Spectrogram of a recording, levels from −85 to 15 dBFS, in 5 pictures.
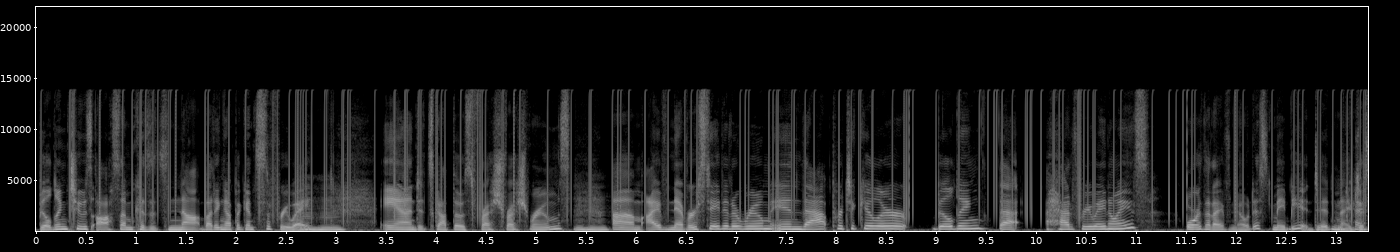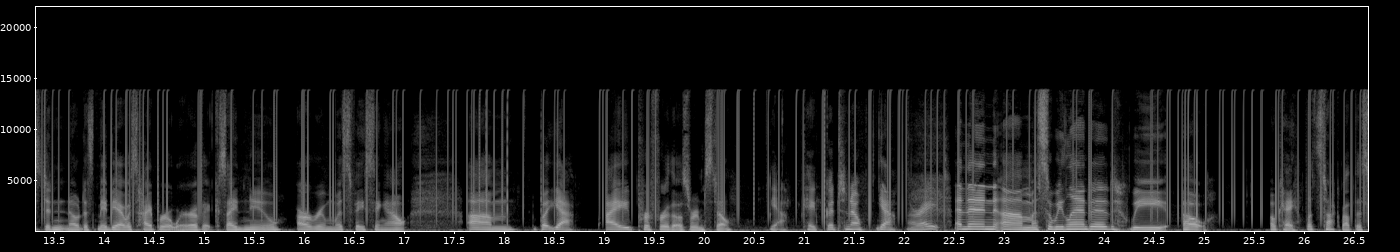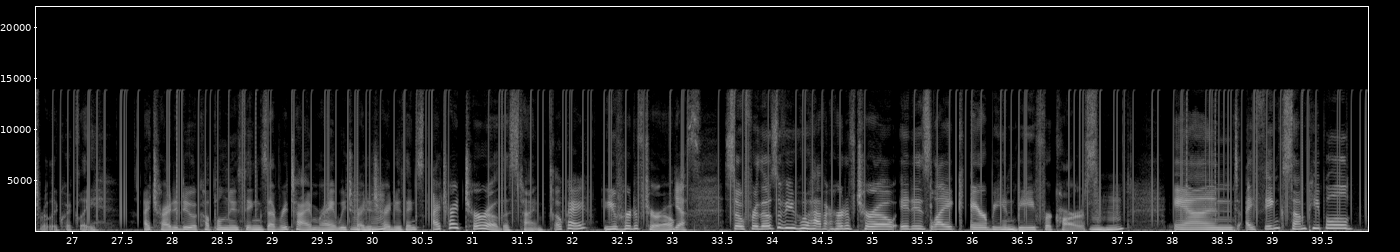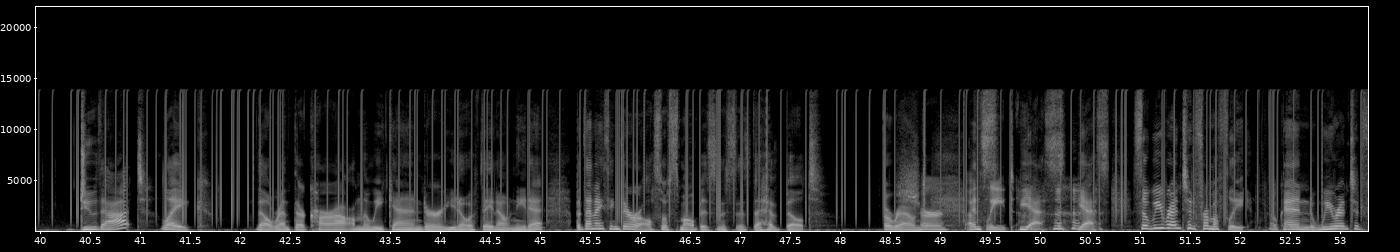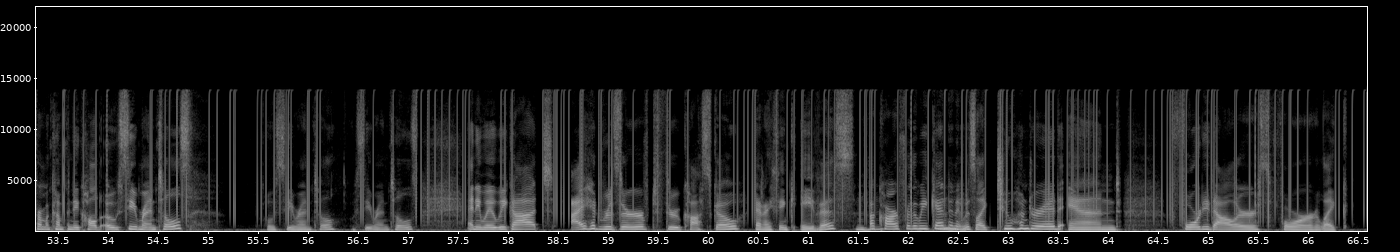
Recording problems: crackle, like an old record; noticeable; 15 dB below the speech

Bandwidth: 14 kHz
